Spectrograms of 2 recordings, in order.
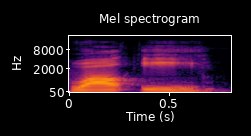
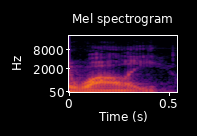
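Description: First: There is a short pause between the two parts. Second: The two parts run together without a pause. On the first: "Do you take a pause when you say Wall-E, like" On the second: "Or do you just say"

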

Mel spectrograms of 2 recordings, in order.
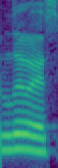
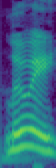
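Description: First: The name ends with an audible S sound. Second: The name ends without any S sound. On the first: The speaker calls it wrong. "he's probably saying his own name wrong" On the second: The speaker calls it right. "silent S"

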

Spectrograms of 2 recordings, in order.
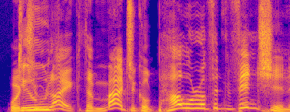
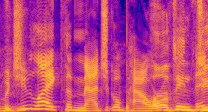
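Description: First: It is said in a put-on old wizard voice. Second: It is said in the speaker's ordinary voice.

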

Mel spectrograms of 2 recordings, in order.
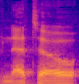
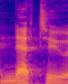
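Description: First: The name ends with a plain 'o' vowel. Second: The name ends with an added 'oo' vowel. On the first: The speaker calls it right. "instead of Netto" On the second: The speaker calls it wrong. "I always say Netto instead of Netto ... I just add a U at the end of his name"

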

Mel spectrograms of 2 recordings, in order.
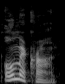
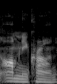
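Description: First: It is said with no n after om. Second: It is said with an n after om. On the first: The speaker calls it right. "It doesn't have an N" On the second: The speaker calls it wrong. "There's not Omni"

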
